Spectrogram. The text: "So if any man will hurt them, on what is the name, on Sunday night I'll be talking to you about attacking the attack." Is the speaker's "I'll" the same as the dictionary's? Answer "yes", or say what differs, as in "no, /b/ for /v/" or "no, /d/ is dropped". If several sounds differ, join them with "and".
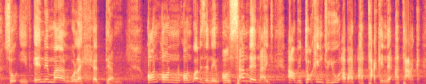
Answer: yes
